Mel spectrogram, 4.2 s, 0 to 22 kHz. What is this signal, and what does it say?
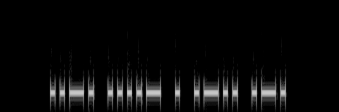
Morse code, heard as a keyed tone, about 21 wpm, 700 Hz. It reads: F4ELR
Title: DXCC-100 Call Signs - 5 Characters - Repeated 3x - 20wpm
